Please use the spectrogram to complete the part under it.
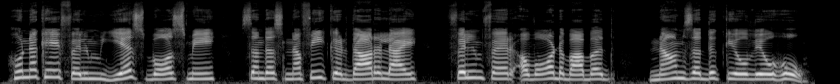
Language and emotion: Sindhi, neutral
